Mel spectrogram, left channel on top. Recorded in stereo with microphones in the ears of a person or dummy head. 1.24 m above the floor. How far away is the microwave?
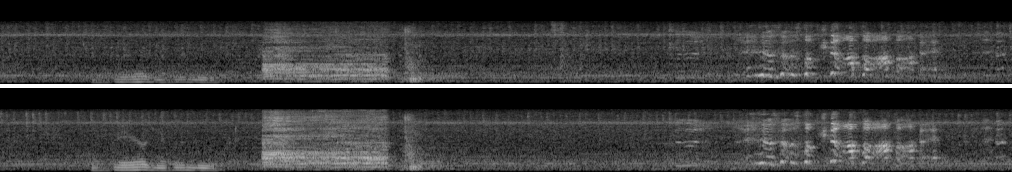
About 0.5 m.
